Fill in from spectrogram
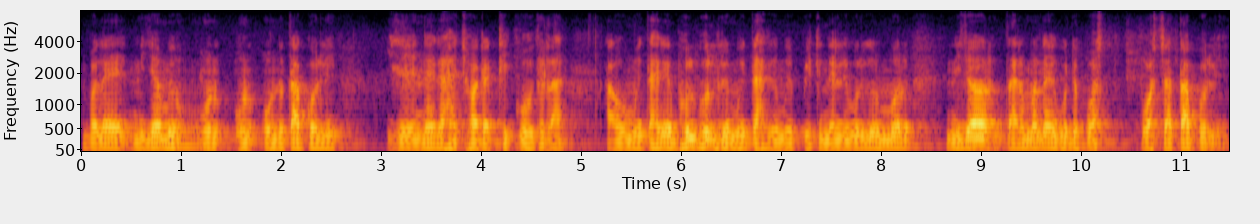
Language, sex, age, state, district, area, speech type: Odia, male, 60+, Odisha, Bargarh, rural, spontaneous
